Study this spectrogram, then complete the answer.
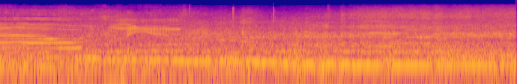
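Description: Ryan Hunter-Reay's race car engine runs loud and steady through a corner after a missed braking point, a sustained droning whine with a slight pitch sweep, with a commentator's voice faintly underneath.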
